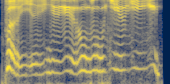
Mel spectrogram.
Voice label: angry, speech, Alien; Worms3D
